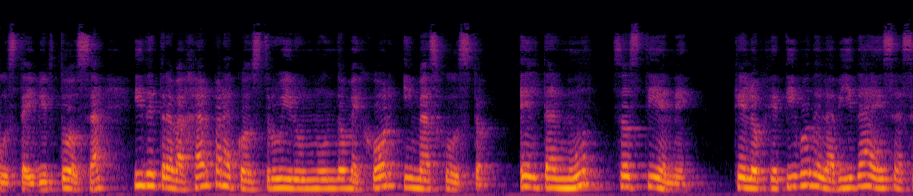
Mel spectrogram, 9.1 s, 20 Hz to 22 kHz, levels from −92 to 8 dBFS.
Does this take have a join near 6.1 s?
yes; 1 cut; at 6.1 s

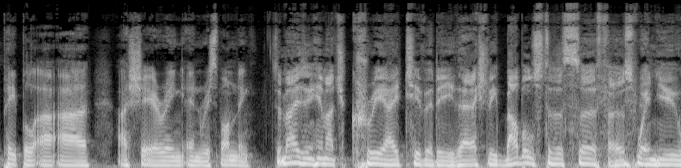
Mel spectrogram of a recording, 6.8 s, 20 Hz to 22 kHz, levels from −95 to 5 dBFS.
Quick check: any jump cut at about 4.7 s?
no; 1 cut; at 1.8 s

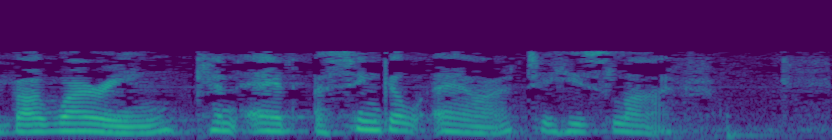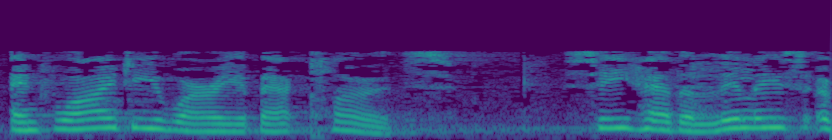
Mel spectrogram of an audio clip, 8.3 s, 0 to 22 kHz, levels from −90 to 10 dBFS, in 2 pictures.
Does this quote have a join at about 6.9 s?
no; 1 cut; at 4.2 s

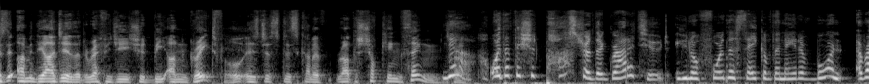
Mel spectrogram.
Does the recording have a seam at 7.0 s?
no; 0 cuts

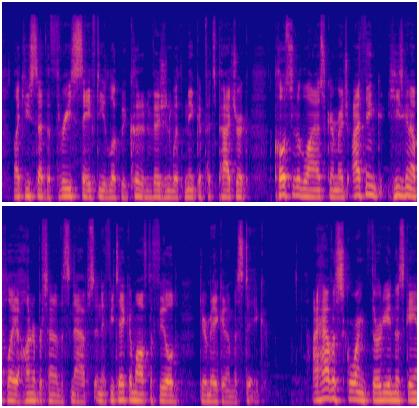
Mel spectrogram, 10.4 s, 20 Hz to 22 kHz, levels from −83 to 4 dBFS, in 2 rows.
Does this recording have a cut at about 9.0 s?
yes; 1 cut; at 9.0 s

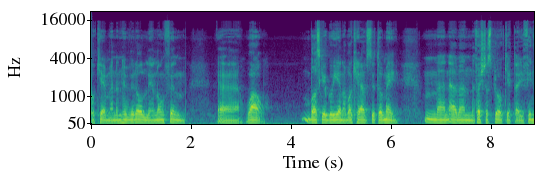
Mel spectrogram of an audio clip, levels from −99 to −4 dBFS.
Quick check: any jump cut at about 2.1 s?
no; 3 cuts; at 4.1 s, 6.6 s, 7.7 s

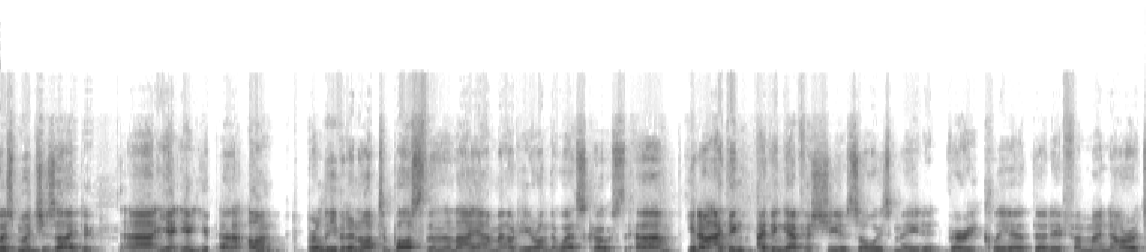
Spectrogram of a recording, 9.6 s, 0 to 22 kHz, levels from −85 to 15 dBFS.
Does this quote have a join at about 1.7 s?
yes; 3 cuts; at 1.7 s, 5.7 s, 8.6 s

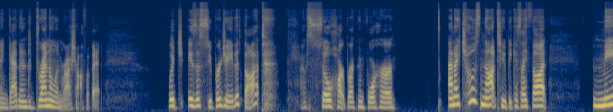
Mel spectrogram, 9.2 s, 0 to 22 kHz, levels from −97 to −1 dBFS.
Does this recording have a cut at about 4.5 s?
yes; 1 cut; at 4.5 s

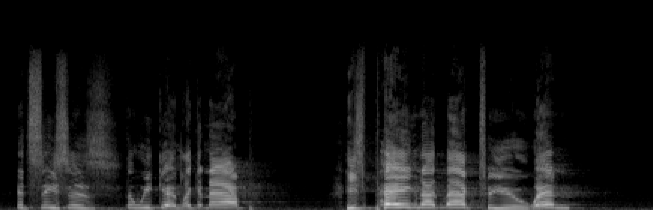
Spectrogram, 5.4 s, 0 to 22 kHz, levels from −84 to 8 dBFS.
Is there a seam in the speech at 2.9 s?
no; 1 cut; at 1.0 s

